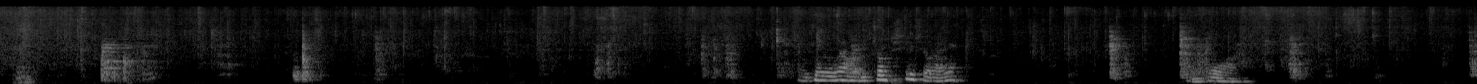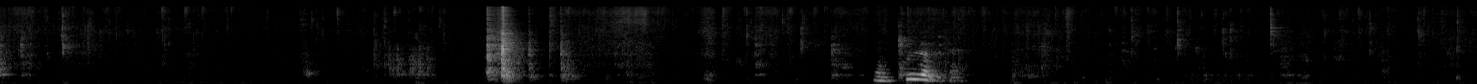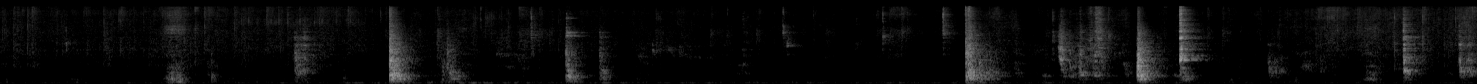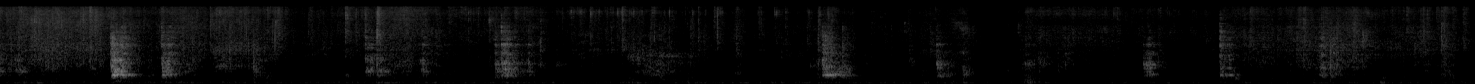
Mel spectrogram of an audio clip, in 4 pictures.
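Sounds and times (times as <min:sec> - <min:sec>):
pancake sizzling on griddle: 0:00.0 - 0:59.0.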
